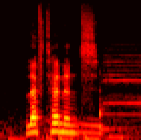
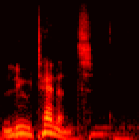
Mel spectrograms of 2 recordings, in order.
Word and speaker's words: lieutenant: have screwed it up leftenant is relatively close to how it said whereas the Americans have pronounced it phonetically lieutenant when it's actually left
